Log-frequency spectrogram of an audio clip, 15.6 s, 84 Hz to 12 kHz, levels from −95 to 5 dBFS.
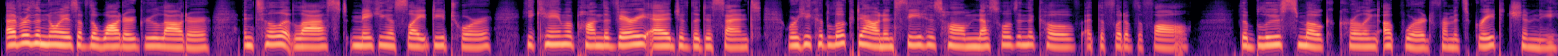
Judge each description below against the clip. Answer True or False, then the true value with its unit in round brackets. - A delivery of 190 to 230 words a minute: True (200 wpm)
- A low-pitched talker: False (210 Hz)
